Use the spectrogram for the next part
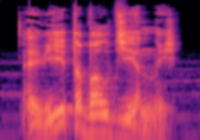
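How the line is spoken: Grandmother's grumble. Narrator (Russian): пробурчала бабушка

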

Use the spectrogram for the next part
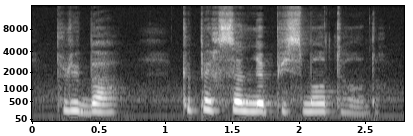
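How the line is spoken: Murmured. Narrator (French): murmura Madame Torontal

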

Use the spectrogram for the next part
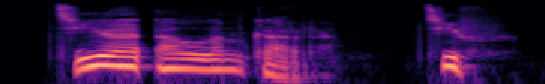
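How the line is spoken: Quiet. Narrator (Russian): негромко сказала Лайн

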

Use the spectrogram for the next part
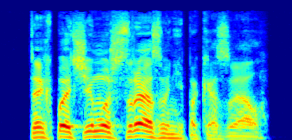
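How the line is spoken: Grumbling. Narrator (Russian): проворчал охотник

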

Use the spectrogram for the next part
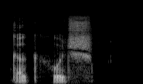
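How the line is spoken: Flustered mumble. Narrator (Russian): Это настолько смутило Клима, что он пробормотал растерянно

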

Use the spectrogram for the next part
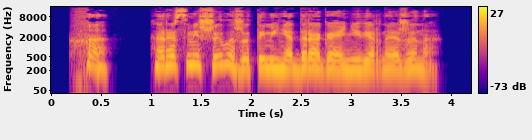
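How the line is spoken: Man's angry snort. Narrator (Russian): Зло фыркнул мужчина

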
